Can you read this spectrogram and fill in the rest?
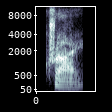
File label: "cry", Indian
